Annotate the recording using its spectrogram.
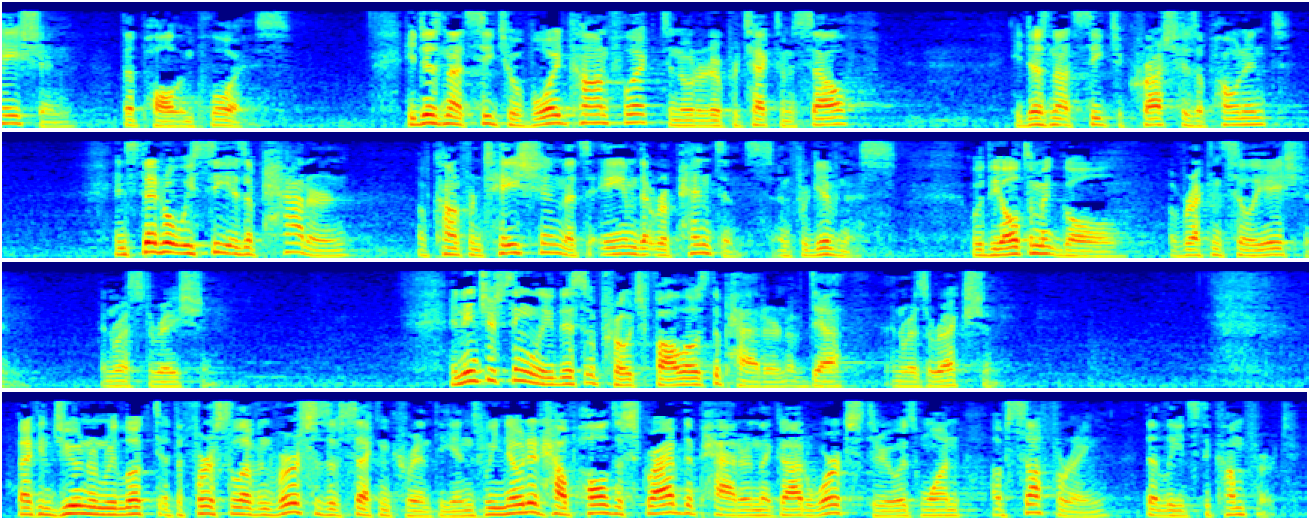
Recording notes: Faith Presbyterian Church – Morning Service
